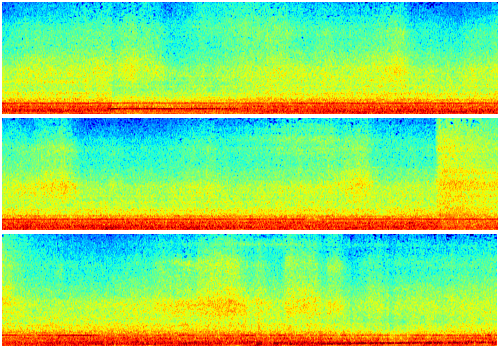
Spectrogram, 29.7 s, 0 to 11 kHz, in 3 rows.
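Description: Keihan 8000 series commuter train standing at an underground platform with a steady hum and a held tone, then setting off about 26 seconds in, its traction motors whining up in pitch as it accelerates away.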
